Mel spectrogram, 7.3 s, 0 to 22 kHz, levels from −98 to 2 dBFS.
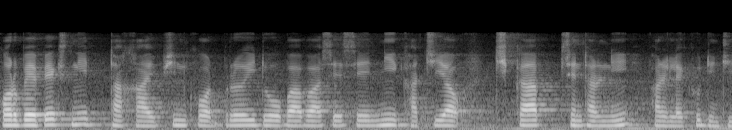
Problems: constant background noise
